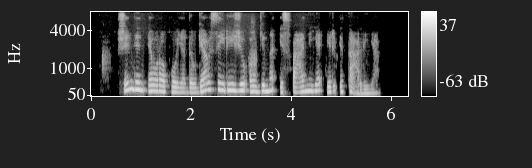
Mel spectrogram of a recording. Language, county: Lithuanian, Marijampolė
